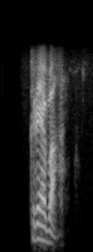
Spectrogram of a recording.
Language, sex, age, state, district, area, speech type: Manipuri, male, 30-45, Manipur, Ukhrul, urban, conversation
